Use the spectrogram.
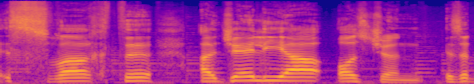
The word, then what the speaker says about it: Açelya Özcan: और मेरे साथ हैं इस वक्त azalea ओकचन। इज़ इट the right pronunciation of your name? यही ऐसे ही बोलते हैं इस नाम को? जी बिल्कुल, अजेलिया ओकचन।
